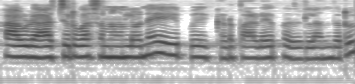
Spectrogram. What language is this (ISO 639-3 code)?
tel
